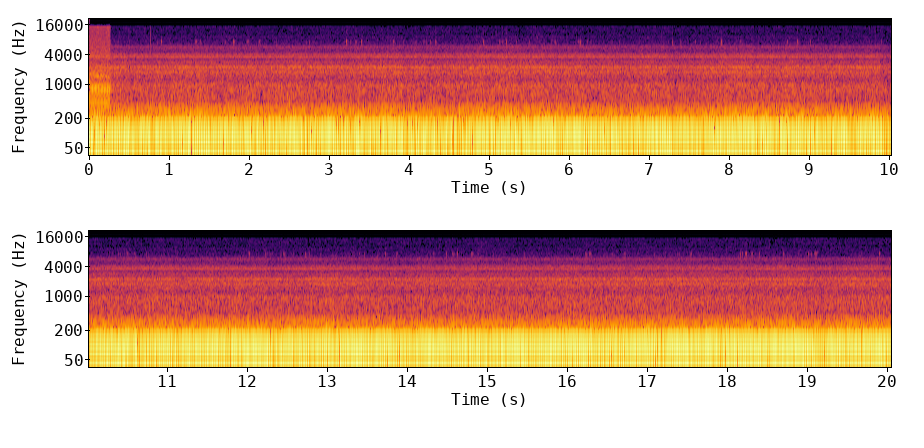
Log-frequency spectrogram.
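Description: A steady, droning engine hum fills the cabin of a small light aircraft in flight near Edenvale Aerodrome, loud and unchanging throughout with a constant low rumble.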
